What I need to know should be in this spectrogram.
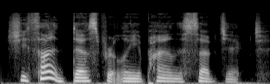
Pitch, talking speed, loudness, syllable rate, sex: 155 Hz, 135 wpm, -16 LUFS, 4.7 syllables/s, female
